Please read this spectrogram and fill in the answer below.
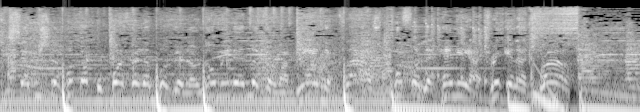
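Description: Hip hop track with a rapped vocal over a deep, sustained bass and a heavy kick drum landing about once a second.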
